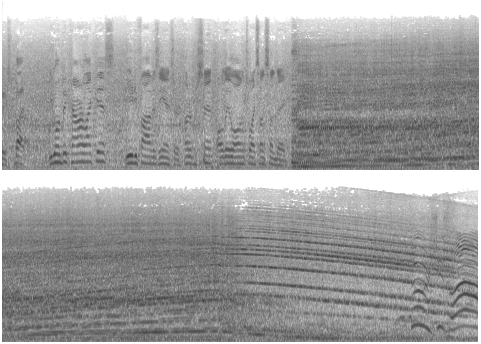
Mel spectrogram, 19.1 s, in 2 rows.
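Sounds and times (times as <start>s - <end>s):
car engine revving on dyno: 5.8s - 17.4s.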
